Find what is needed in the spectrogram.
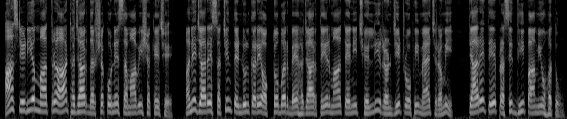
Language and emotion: Gujarati, neutral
